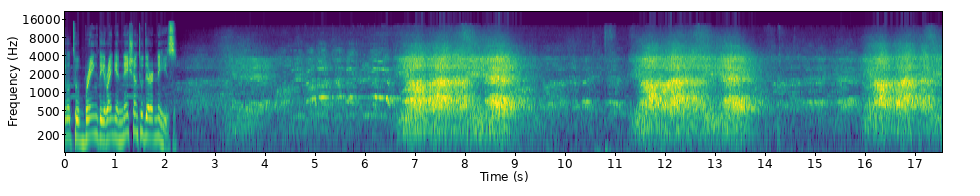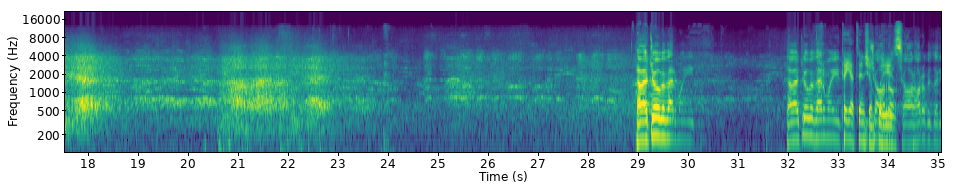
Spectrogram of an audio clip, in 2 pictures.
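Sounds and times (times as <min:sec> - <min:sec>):
speech: 0:00.0 - 0:02.4, 0:29.1 - 0:29.8, 0:32.0 - 0:35.0
large crowd chanting political slogans in unison: 0:02.3 - 0:05.8, 0:06.4 - 0:32.0
crowd murmur: 0:06.6 - 0:28.9.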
